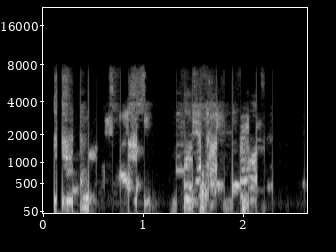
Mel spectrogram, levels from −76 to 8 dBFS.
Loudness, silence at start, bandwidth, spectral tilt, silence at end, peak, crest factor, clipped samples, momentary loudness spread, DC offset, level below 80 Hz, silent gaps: -16 LUFS; 0.1 s; 8.2 kHz; -5.5 dB/octave; 0.4 s; -2 dBFS; 16 dB; under 0.1%; 5 LU; under 0.1%; -36 dBFS; none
